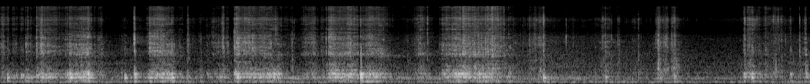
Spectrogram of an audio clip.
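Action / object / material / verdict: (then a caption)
scrape / frost in a freezer scraped with a stainless steel cup / ice / none. A stainless steel tumbler held in the fingers rubs and scrapes across a thick layer of frost on the inner wall of a freezer. Rough, rasping strokes come in uneven bursts about once a second, each with a gritty, bright hiss over a hollow tone near 500 Hz.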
